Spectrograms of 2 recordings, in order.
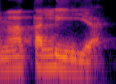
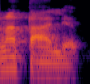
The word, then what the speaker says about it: Natalia: e ela motor italiano então a pronúncia correta do nome na Talia né mas nós estamos no Brasil Então vamos aportuguesar fica muito mais fácil outra nossa conversa né A Natália é guinsburg pode-se digitar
